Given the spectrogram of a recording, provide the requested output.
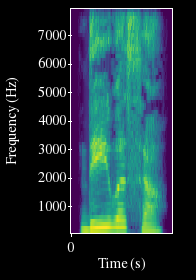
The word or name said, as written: ಧೀವಸ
